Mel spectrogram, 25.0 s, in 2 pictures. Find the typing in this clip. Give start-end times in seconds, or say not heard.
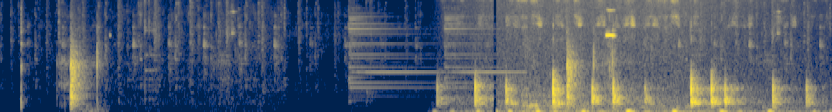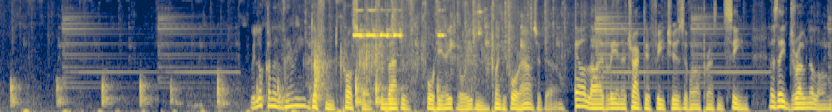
not heard.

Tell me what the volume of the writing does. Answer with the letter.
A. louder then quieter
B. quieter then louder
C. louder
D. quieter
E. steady
B.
